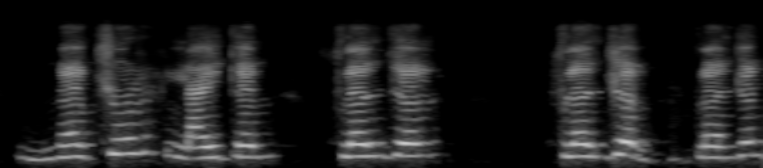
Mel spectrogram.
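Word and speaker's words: Pflanzen: like an फजल फजन फजन की spelling बोल रही हूं पी साइलेंट है पी एफ एल ए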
